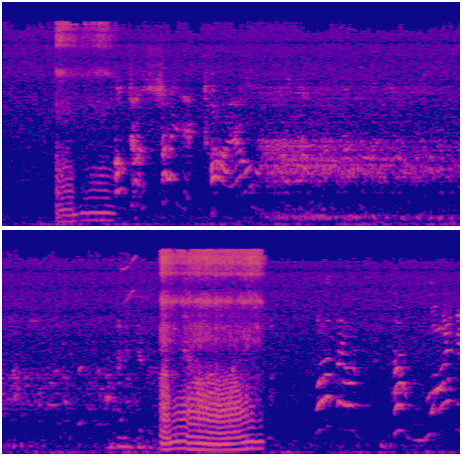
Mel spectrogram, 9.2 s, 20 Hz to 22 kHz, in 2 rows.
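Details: Soft, buzzy rhythmic snoring from a small 6-pound sleeping dog, broken by brief squeaky, whine-like vocal sounds and faint room noise.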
